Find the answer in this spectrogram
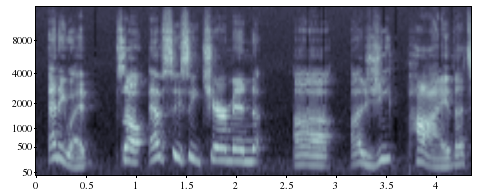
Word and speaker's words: Ajit Pai: yeah um anyway so FCC chairman uh Ajit Pai that's how you say his name um so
